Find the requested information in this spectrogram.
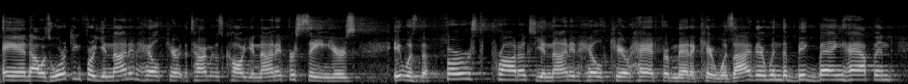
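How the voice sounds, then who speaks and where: High-pitched man's voice in a Southern US accent, fairly quick, with ordinary pitch variation and noticeable background noise. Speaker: health insurance sales executive. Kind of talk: motivational keynote speech. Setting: stage with audience. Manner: animated.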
